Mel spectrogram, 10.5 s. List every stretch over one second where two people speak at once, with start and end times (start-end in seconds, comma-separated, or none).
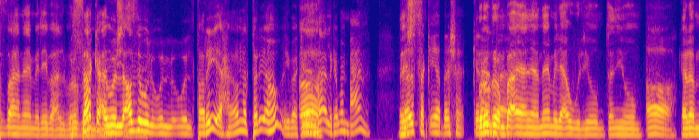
0.9-2.2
